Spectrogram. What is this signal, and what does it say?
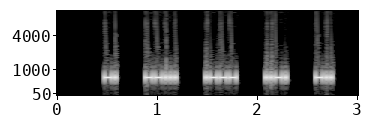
Morse code, heard as a keyed tone, about 48 wpm, spaced as for 23 wpm, 700 Hz. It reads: N7JFD
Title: USA Call Signs - 5 Characters - 4x Character Spacing - 50wpm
